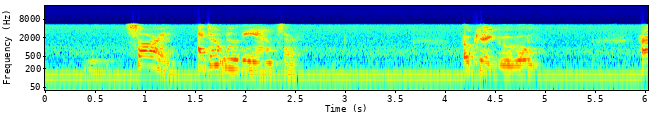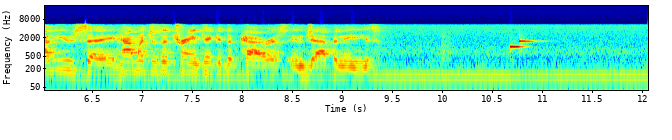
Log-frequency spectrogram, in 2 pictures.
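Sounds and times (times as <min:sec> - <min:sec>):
low steady hum: 0:00.0 - 0:12.0
smart speaker two-tone chime: 0:10.7 - 0:11.1.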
